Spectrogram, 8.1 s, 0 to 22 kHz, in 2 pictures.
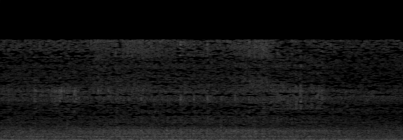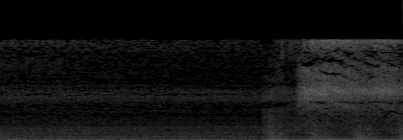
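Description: Bosch front-load washing machine spinning its drum at high speed on a 1,000 rpm spin cycle, with a steady motor and drum hum. Near the end a louder, rapidly pulsing sound comes in.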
